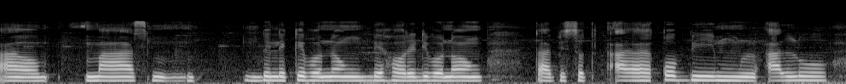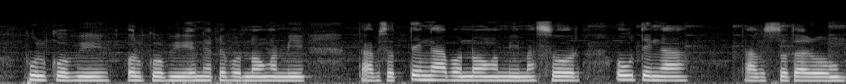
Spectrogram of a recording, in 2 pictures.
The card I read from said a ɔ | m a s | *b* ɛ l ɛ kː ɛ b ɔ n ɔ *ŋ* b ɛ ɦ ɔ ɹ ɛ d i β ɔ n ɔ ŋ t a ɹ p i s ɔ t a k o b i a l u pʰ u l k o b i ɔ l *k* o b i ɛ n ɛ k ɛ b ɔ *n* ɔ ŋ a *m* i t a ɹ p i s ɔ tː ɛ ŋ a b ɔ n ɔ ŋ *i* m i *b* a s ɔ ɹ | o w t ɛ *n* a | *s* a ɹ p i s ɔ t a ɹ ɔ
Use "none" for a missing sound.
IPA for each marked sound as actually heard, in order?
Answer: b, ŋ, k, n, m, a, m, ŋ, t

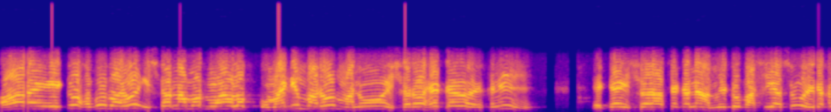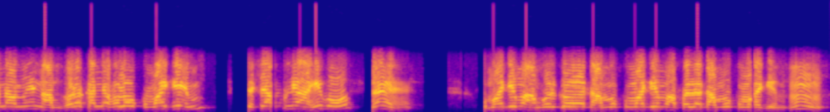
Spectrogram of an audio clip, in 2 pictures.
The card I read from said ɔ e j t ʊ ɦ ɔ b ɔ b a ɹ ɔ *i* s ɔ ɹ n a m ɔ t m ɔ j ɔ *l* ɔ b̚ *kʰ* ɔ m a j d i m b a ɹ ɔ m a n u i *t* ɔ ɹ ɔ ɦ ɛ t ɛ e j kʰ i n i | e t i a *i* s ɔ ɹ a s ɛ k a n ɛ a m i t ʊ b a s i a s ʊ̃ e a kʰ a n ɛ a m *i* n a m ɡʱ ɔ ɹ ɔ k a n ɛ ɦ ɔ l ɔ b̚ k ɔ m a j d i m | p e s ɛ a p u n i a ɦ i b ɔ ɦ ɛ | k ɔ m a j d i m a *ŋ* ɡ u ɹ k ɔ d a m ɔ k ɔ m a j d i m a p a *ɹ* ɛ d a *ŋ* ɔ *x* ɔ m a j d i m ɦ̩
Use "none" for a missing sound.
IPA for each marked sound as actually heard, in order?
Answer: i, l, k, s, i, i, ŋ, l, m, k

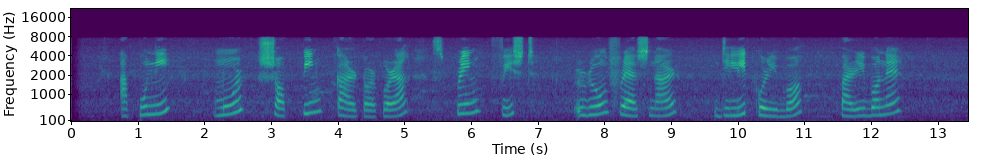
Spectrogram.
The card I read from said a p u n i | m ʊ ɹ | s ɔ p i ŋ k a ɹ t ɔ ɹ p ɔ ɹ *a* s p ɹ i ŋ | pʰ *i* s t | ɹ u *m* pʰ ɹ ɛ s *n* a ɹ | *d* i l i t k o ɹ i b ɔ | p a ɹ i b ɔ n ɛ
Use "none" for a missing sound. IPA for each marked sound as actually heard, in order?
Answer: a, i, m, n, d

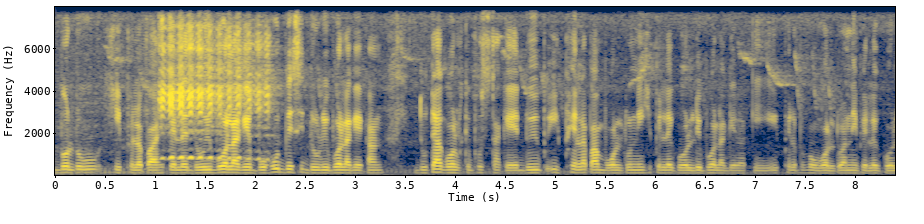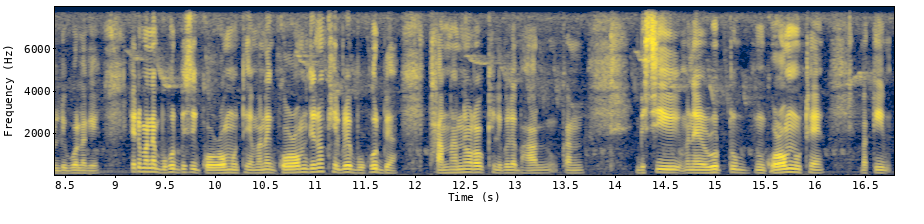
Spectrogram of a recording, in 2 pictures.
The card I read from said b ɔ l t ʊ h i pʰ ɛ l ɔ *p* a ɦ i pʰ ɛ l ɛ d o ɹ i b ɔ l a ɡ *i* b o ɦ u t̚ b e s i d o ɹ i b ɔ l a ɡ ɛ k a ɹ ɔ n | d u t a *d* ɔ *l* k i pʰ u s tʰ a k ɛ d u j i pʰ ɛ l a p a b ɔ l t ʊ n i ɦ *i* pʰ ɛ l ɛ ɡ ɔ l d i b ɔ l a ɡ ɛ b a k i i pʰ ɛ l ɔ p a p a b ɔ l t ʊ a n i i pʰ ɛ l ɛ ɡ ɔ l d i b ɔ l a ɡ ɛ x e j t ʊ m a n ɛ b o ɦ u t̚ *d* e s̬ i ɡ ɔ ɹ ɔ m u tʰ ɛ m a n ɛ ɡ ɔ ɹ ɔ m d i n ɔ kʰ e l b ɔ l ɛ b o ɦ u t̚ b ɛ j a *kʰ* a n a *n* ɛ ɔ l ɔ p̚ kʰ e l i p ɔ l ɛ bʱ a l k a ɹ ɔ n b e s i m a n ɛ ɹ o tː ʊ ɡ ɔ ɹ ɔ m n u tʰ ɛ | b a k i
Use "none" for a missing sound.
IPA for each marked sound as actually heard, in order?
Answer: p, ɛ, ɡ, l, i, b, tʰ, n

